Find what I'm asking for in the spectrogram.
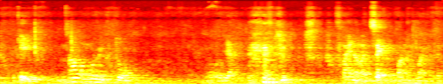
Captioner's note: chuckles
